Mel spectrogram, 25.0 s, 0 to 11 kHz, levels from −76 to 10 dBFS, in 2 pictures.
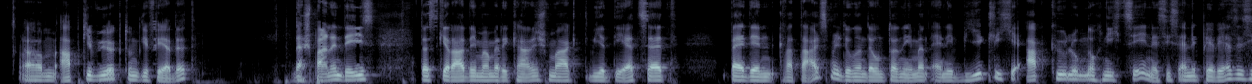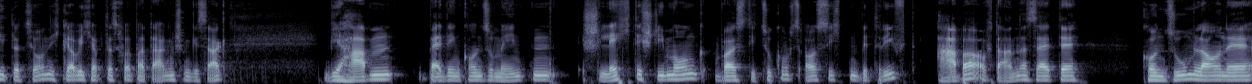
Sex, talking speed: male, 135 wpm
